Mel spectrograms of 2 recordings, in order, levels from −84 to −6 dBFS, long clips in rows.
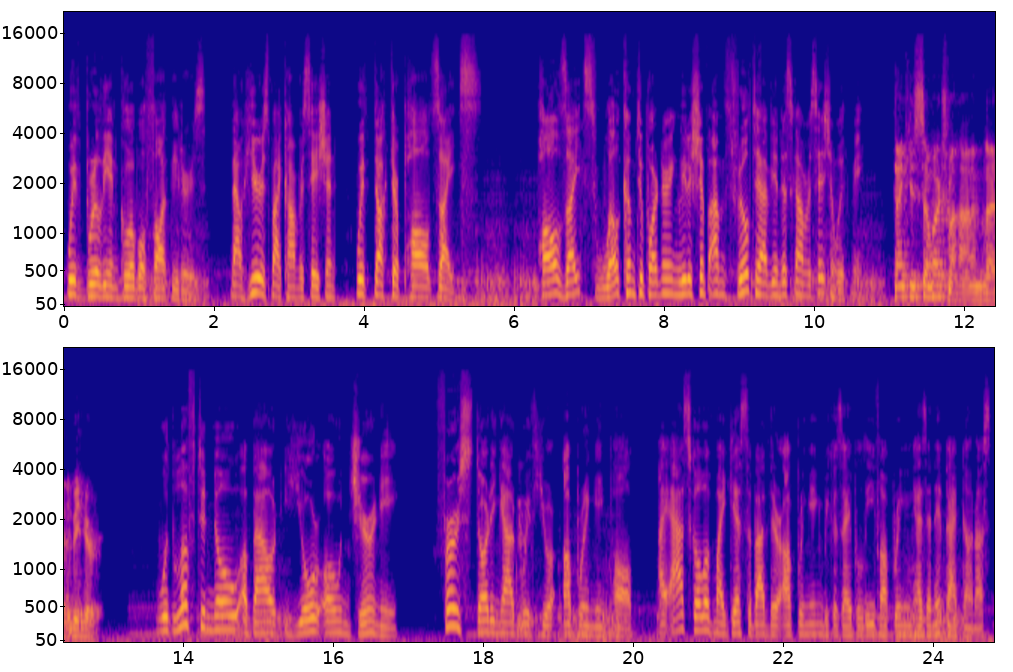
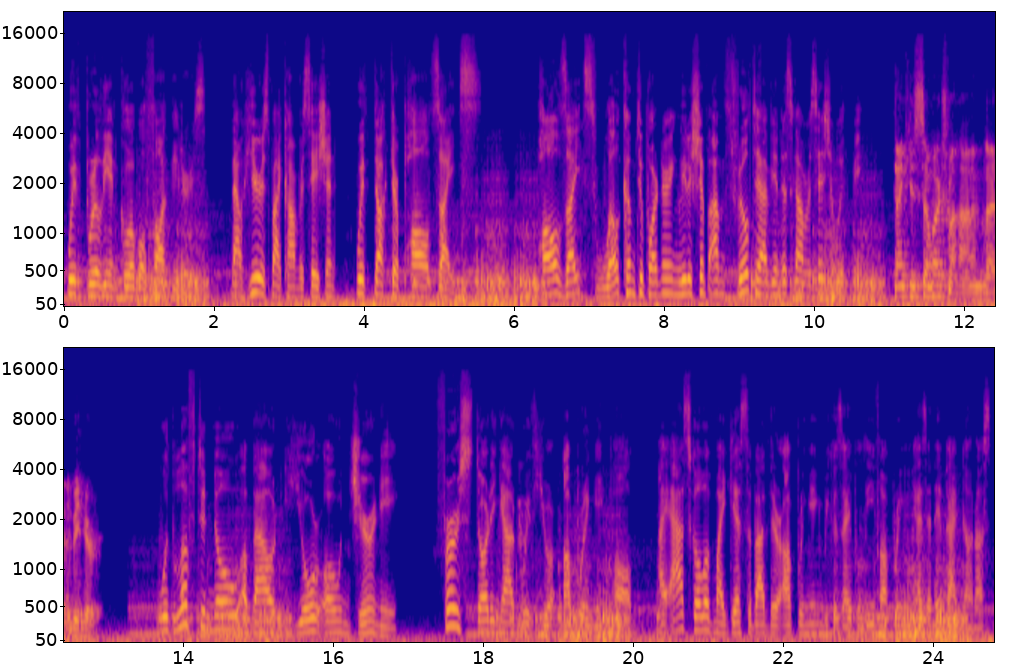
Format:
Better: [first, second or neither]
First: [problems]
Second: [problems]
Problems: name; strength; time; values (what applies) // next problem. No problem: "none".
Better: first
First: low rumble; faint; throughout; 20 dB below the speech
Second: low rumble; loud; throughout; 9 dB below the speech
